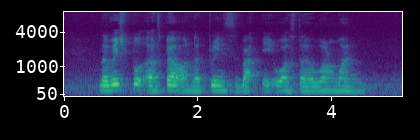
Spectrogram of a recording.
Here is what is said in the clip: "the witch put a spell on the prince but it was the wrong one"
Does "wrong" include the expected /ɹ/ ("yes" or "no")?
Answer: no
